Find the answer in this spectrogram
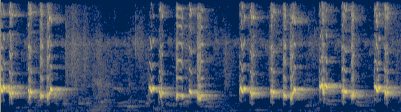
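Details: A yellow-vented bulbul, known locally as trucuk or jogjog, gives a lively long morning song meant to lure other birds. Bursts of three or four bubbly, downslurred whistles come about once a second, separated by short gaps.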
